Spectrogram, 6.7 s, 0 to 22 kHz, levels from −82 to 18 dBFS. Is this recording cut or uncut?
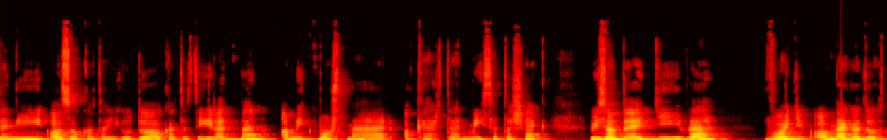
uncut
